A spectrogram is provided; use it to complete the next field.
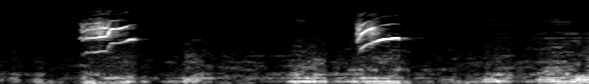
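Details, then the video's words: Young canary learning to sing: two loud, high, swooping chirps about one and a half seconds apart, each dropping sharply in pitch, over a low murmur of background noise. "kanari belajar bunyi"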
